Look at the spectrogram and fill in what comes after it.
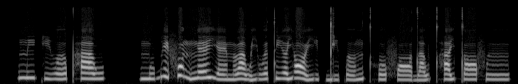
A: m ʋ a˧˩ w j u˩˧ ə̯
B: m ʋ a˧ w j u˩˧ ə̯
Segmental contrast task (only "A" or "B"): A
